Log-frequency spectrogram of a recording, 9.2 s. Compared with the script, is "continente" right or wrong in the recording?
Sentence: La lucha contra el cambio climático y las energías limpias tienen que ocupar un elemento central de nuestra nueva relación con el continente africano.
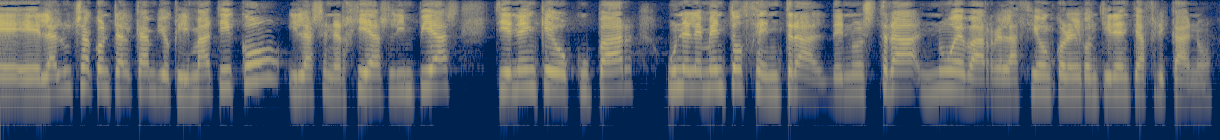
right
